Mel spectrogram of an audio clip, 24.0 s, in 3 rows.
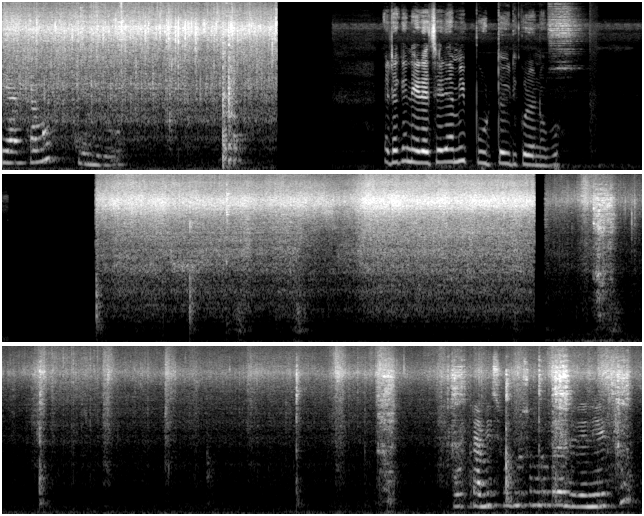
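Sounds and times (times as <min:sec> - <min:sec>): filling sizzling in oil: 0:00.0 - 0:03.4, 0:09.2 - 0:24.0
spatula scraping and tapping pan: 0:19.6 - 0:24.0.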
